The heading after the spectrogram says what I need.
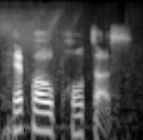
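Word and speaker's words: Hippopotas: I'm not looking at the name, I always mispronounce it. It's It's Hippopotus.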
